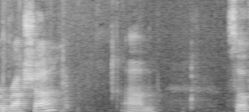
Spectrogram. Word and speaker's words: Russia's: So for Russia, in English, we say this with the SH sound. It's first syllable stress, Russia. And then if I add the apostrophe, then it just adds a Z sound. So it sounds like Russia's.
